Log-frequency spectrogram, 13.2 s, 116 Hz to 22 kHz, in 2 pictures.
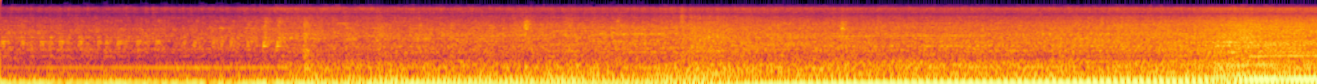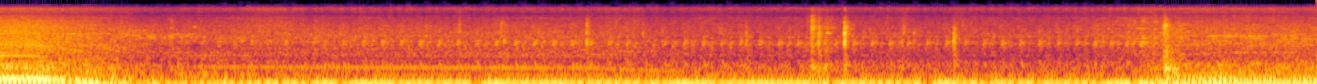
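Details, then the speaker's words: Can-Am Commander 1000 XT plowing snow at -29°C: steady engine drone rises sharply as revs climb with wheels spinning out under the plow, then drops back; over-revving without progress under load. "Now the reason why I only plow a bit at a time is because I can hear the engine rev and everything's spinning out. You can only plow so much, so no sense over revving the engine and spinning because you're not going anywhere."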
